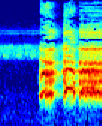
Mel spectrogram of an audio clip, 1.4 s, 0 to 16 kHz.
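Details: Second-generation (F2) jungle fowl in training, recorded 5/9/2020, crowing: after half a second of faint high hiss, a loud harsh three-part crow starts, with a short first syllable, a brief dip, then two longer sustained notes.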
